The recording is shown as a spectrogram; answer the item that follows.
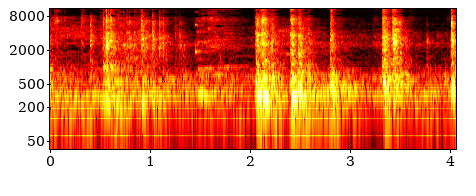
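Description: Star Wars pinball machine in play during multiball: flippers, solenoids and balls clacking and knocking in sharp, irregular hits over the machine's game sounds.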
